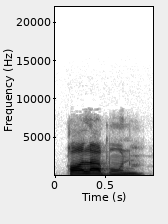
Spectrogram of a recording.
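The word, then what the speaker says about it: قلم: Ma hadza hadza qolamun. Qolamun ya. Pendek semua ya. Qolamun ya. Jadi enggak boleh qof-nya panjang, lam-nya panjang enggak boleh. Qolamun ya gitu ya. Pendek semua.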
